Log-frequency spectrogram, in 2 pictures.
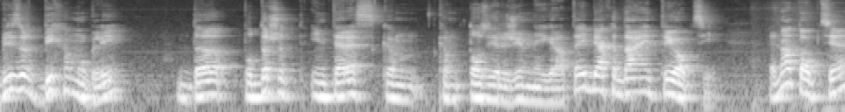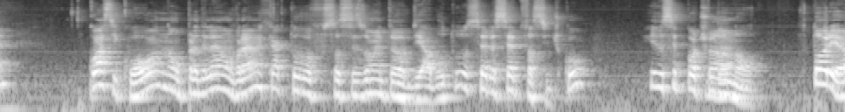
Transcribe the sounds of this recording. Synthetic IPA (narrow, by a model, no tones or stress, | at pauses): blizəɾət̪̚bixəmoɡli | d̪ɐpod̪ːɤɾʒət̪int̪ɛɾɛskəmkɐmt̪ɔziɾɛʒimnɐiɡɾat̪əibjaxəd̪ad̪ɛnit̪ɾiɔp̚t̪sḭi | ɛd̪nat̪əɔp̚t̪sijəɛ | klˠasikvɔvənɐopɾɛd̪ɛlɛnovɾɛmɛkak̚t̪ovɐfsɐsɛzɔnit̪ɛvɐvd̪ʲjablˠot̪od̪ɐsɛɾɛsɛt̪vəfsit͡ʃko | id̪ɐsɛpɔt͡ʃvɐnɐnɔvʊ | ft̪ɔɾiə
